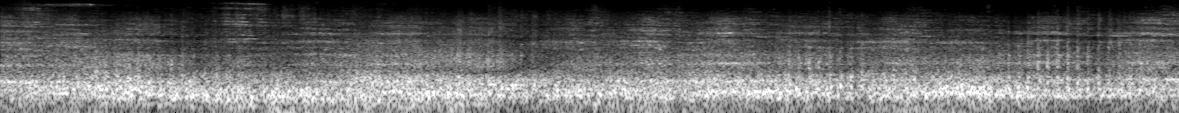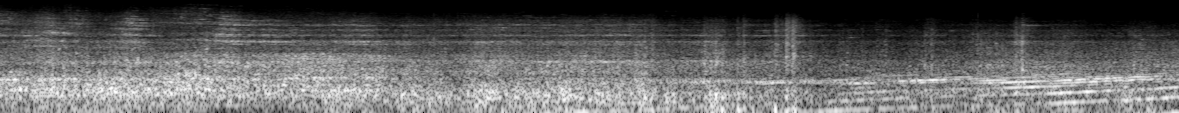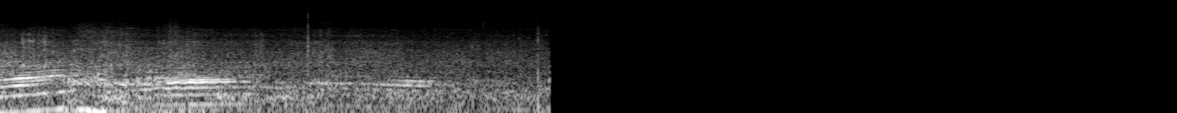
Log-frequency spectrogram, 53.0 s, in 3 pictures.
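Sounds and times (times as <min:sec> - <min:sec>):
high wheel squeals: 0:00.0 - 0:06.7, 0:16.8 - 0:35.4
freight train wheels rumbling: 0:00.0 - 0:43.6.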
